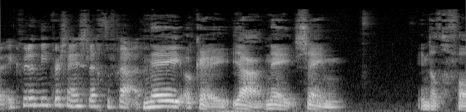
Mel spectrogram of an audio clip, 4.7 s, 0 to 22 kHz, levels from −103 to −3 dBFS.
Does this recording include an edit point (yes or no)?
no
